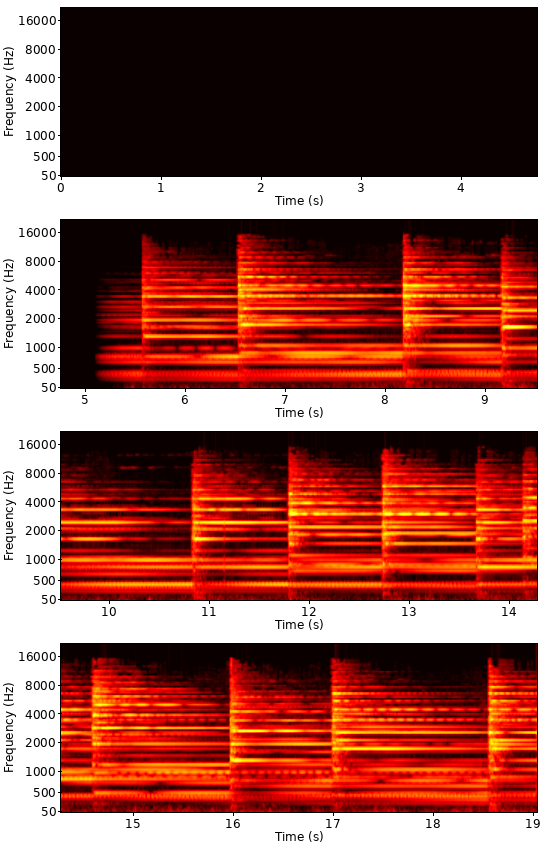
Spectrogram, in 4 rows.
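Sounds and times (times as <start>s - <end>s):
church bells pealing: 5.2s - 19.0s.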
